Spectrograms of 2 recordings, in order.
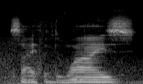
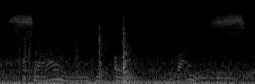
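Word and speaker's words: Scythe of Vyse: Scythe of the Wise. Scythe of the Wise. However it is pronounced.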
